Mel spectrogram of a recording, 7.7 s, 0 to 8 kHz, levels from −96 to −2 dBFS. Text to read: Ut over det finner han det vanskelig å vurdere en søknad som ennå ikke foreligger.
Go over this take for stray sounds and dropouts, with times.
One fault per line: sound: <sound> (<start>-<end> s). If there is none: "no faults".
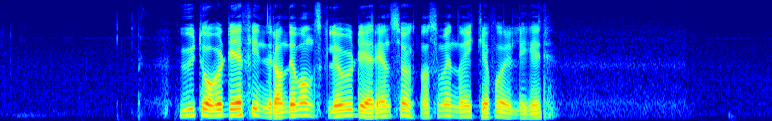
no faults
